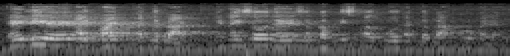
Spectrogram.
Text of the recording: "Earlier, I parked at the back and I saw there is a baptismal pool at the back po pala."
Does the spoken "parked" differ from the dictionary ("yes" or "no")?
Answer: yes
